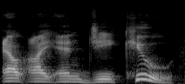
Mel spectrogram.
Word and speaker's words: LingQ: language you're learning except it's written l-i-n-g-q so some people pronounce it Ling Q all right perfect perfect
